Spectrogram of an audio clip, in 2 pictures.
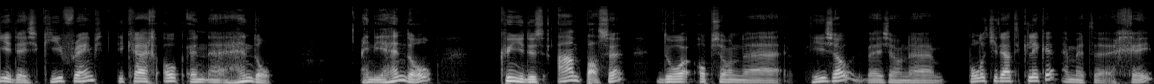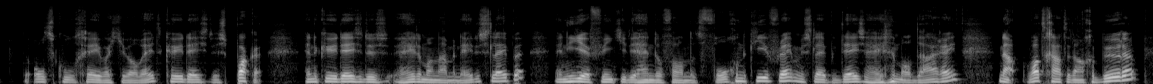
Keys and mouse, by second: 0.0 click, 1.0 middle click, 1.7 KP_Decimal, 3.9 middle click, 5.0 Home, 6.5 click, 7.4 shift+middle click, 13.1 g, 17.6 click, 18.5 g, 20.9 click, 21.7 click.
